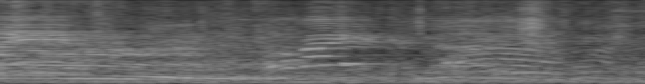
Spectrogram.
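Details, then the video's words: Huge Pegon cattle at a busy Indonesian cattle market; a long, slowly falling low moo opens the clip, then fades under the chatter of traders and light music. "SAPI PEGON RAKSASA BIKIN HEBOH PASAR SAPI"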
